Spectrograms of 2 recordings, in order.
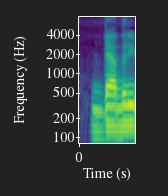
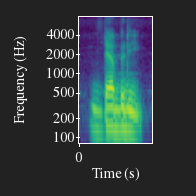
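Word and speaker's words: debris: इसको बोलते हैं रबल डेबरी भी बोलते बोल सकते हो। मैं यहां पे लिख देता हूं। डी ई बी आर आई एस डेबरी इसमें एस वगैरह साइलेंट है। डेबरी बोलते हैं।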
